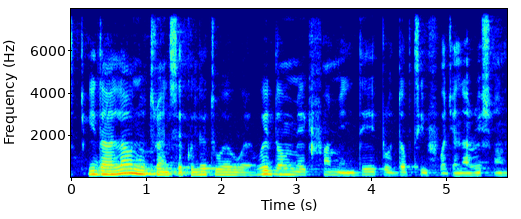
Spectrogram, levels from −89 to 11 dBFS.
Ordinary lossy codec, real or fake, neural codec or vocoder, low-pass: none; real; none; none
